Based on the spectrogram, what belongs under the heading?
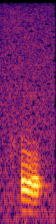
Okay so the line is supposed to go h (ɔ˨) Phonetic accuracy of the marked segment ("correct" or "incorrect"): incorrect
